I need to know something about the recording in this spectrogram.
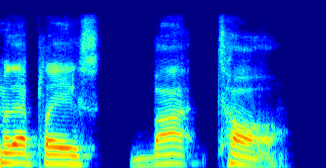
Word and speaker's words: Bethel: And he called the name of that place Batal, or Bethel, as we pronounce it. Batal in Hebrew.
